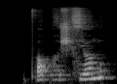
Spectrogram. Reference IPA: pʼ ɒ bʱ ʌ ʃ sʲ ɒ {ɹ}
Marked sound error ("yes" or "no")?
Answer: yes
